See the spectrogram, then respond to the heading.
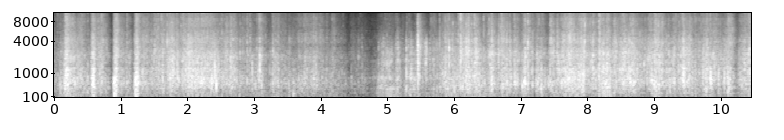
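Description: Both hands turn and crumple a wrinkled bundle of thin, light, blue printed glossy magazine pages resting on a lap, working the sheets with the fingertips. The result is a steady, bright crinkling and crackling of paper with sharp snaps throughout, easing briefly into a quieter lull midway before picking back up.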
